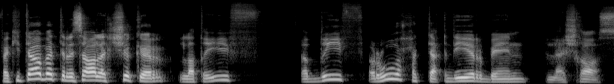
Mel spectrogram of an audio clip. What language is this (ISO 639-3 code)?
abv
